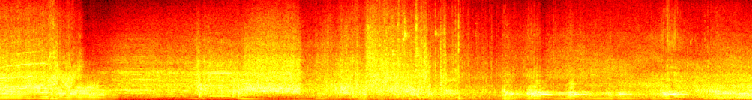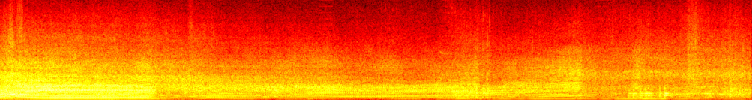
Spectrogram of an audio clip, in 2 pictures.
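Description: A rally car engine roars loudly and revs up and down as it speeds past.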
